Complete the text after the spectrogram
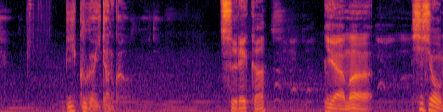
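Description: A younger man answers briefly in a calm voice.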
